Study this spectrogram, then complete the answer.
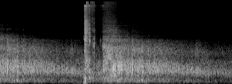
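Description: A Smith and Wesson SW40VE .40 caliber pistol fires at a block of wood outdoors; two sharp loud shots in quick succession over steady background wind or rumble.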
